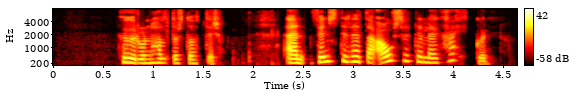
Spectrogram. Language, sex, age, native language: Icelandic, female, 30-39, Icelandic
